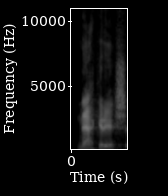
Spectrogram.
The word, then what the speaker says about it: Natchitoches: Natchitoches. All right, cool. I would have butchered that really bad.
